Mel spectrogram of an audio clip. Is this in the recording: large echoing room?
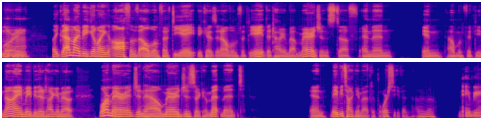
no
